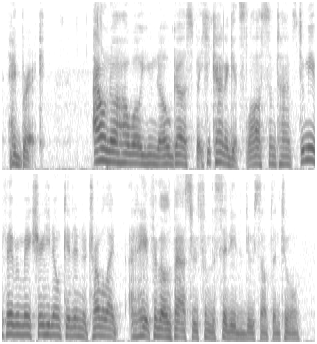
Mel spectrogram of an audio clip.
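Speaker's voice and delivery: muttered aside. A game master's character leans over to another character, under his breath. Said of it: "under his breath to Brick goes".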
